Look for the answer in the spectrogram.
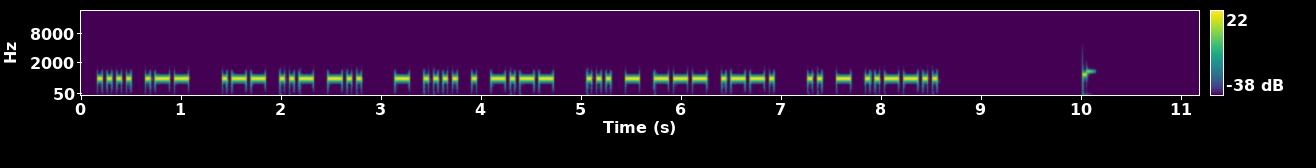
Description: Morse code, heard as a keyed tone, about 25 wpm, 700 Hz. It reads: HW WUD THEY STOP IT?
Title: Sentences from Top 300 Words and Abbreviations 25wpm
